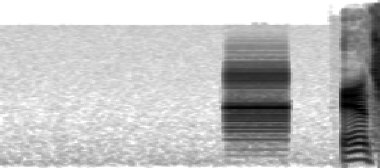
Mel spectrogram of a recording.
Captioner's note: buzzer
